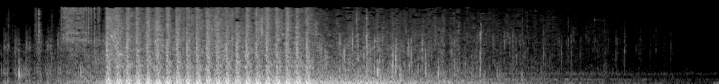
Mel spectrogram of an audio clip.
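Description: A loud explosion booms and crackles, then fades away.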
